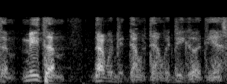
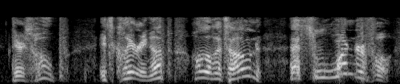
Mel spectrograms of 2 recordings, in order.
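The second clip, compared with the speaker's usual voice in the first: delighted relief; 9 semitones higher, 3 dB louder than usual. Acted. Relief when stream problem clears.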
